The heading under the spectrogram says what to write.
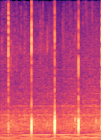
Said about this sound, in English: Can we raise one more hand clap of praise to our God this morning? Amen.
